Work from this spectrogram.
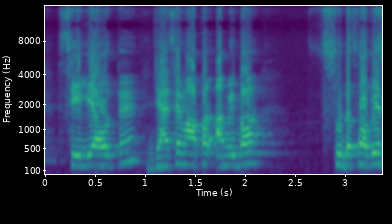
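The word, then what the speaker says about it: pseudopodia: It contains false feet called सूडोफोबिया। यहाँ पर P silent है, तो इसके एक फॉल्स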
